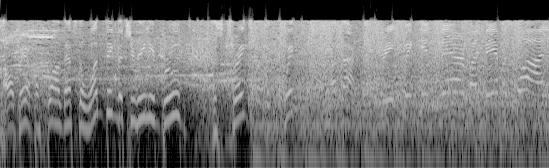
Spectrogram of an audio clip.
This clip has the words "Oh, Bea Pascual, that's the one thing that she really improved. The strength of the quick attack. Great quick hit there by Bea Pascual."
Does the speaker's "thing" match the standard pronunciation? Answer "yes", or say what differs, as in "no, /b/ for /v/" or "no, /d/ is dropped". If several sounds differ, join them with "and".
yes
